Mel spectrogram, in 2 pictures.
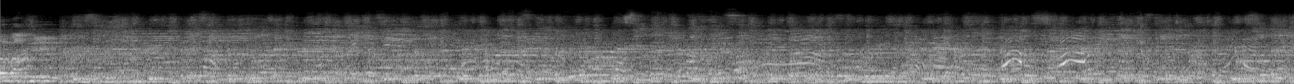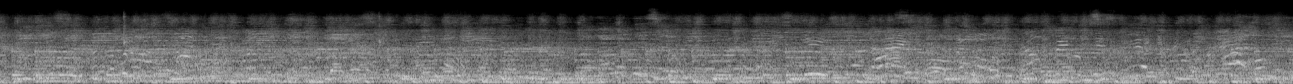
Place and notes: Auf der Sommerkirmes, die temporär auf einem Prakplatz im Zentrum der Stadt aufgebaut wird. Der Klang von zwei Fahrgeschäften und einigen wenigen Jugendlichen Besuchern.
At the summer fun fair, that is temporarily build up on a parking place in the center of the village. The sound of two different funfair attractions and some rare young visitors.
6 August 2012, 19:10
